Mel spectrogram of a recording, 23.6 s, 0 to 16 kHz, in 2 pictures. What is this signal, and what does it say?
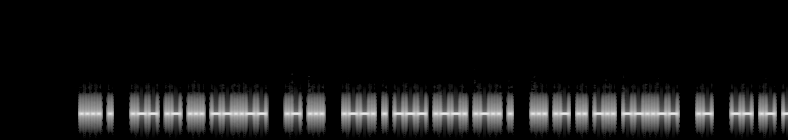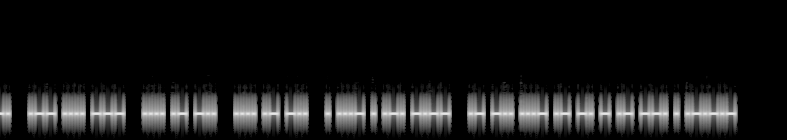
Morse code, heard as a keyed tone, about 28 wpm, 700 Hz. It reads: HE WAS, AS PEOPLE SAID, A MAN WHO HAD HAD EVERY ADVANTAGE.
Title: Sentences from Top 1000 Words - Review Part 6 - 28wpm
